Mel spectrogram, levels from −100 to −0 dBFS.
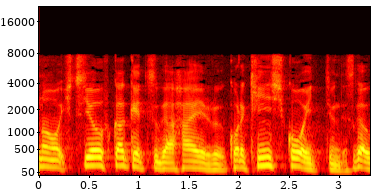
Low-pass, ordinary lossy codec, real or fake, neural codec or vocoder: none; none; real; none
